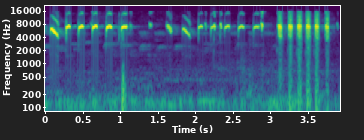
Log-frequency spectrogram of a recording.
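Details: Loud, very high flowerpecker chips repeated rapidly, each a short sharp note, closing with a tight burst of harsher clicks.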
